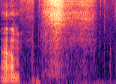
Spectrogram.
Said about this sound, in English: You can probably hear, I just turned. I'm now running with the wind instead of against it. I'm also running up a hill. As you can hear, my breathing get a little tougher.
